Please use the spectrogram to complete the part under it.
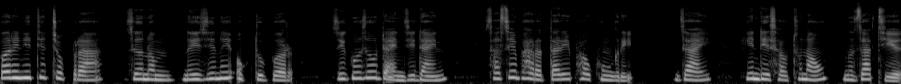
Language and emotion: Bodo, neutral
